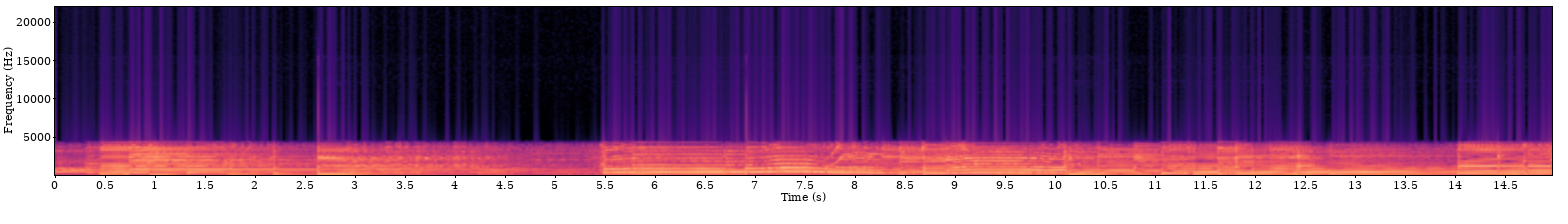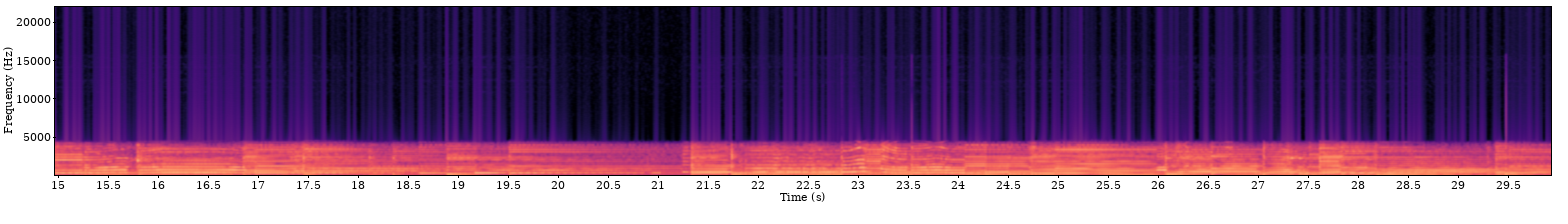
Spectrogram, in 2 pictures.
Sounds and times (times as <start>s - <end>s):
Bowed string instrument: 0.0s - 29.9s
Classical music: 0.0s - 29.9s
Guitar: 0.0s - 29.9s.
